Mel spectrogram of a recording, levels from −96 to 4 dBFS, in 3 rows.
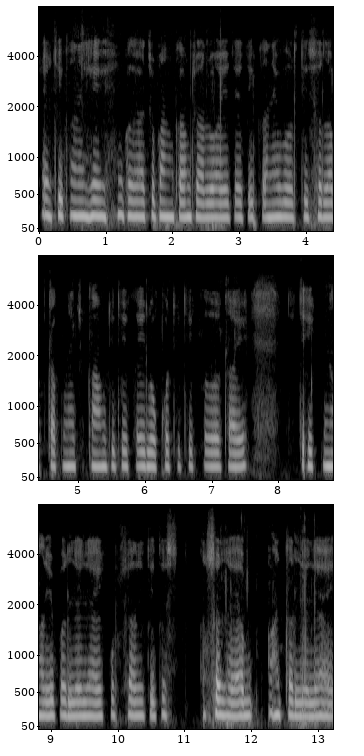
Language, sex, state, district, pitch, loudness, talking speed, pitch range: Marathi, female, Maharashtra, Chandrapur, 195 Hz, -35 LUFS, 130 wpm, 185-200 Hz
